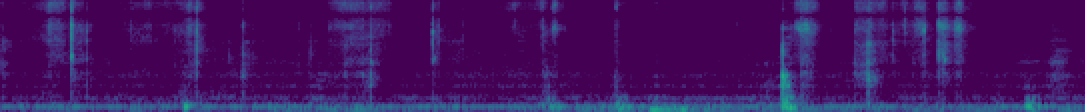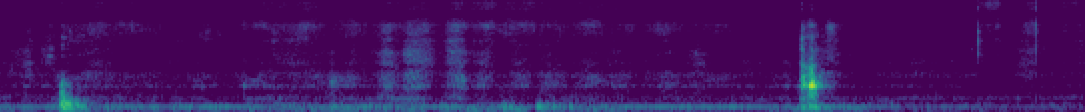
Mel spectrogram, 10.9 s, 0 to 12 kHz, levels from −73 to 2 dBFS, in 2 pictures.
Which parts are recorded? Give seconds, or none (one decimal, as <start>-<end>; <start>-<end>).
none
